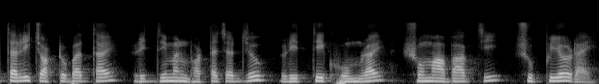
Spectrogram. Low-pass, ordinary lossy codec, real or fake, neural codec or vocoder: 7.2 kHz; none; fake; codec, 16 kHz, about 1 kbps, DyCAST, with the encoder's durations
